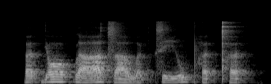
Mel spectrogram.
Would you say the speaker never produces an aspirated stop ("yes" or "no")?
no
